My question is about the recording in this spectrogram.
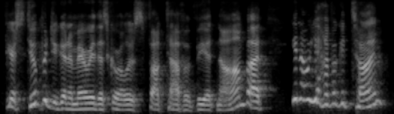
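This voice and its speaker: Swearing plenty, a forties-aged livestream host responds to viewer comments from his apartment in a crude, blunt, casual way. His voice is a little high and bright, carries a forceful edge, and swings widely in pitch at a normal speed.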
